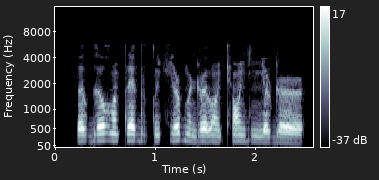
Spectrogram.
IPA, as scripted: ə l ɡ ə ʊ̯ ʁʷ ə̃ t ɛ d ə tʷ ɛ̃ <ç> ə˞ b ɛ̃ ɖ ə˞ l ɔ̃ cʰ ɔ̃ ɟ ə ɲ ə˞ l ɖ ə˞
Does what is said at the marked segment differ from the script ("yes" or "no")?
no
